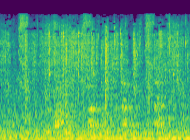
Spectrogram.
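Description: A fire-gutted car driving slowly, its wrecked body and running gear clanking and rattling in a rapid, irregular clatter over a low engine rumble.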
